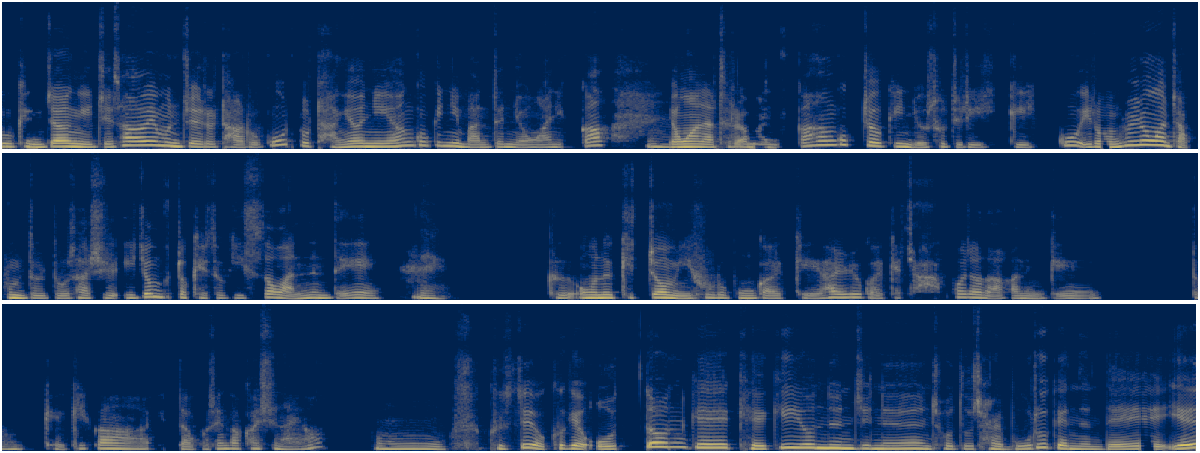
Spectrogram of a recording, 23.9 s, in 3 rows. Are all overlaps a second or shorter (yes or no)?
yes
